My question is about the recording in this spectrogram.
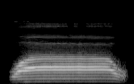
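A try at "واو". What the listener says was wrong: এটা 4 আলিফ, বেশি টানতে হবে।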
